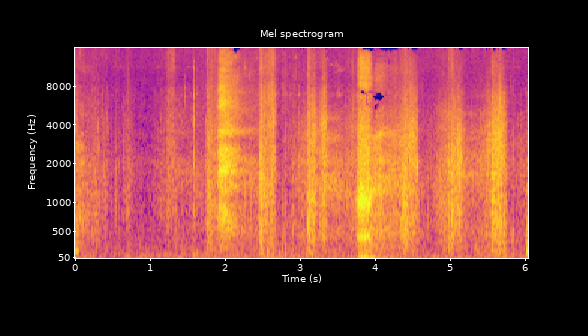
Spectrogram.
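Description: Footsteps on a loose gravel trail, an uneven run of steps with one louder step about four seconds in.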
